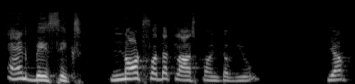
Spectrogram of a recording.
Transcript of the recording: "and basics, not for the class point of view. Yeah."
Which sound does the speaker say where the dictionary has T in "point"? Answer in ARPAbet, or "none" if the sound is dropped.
T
